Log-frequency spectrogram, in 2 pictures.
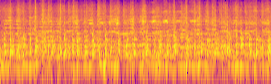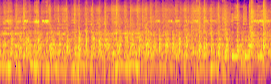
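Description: Procession drum band playing a fast, continuous beat of dense drum strokes, with a held melody line over the drumming.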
